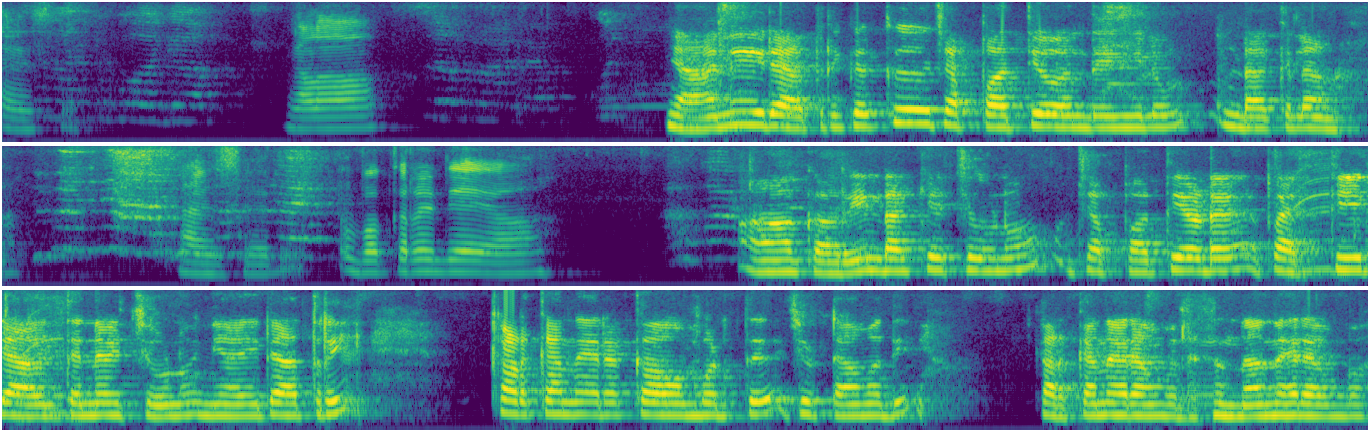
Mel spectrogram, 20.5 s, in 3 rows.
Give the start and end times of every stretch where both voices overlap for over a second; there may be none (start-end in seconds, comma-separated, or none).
none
